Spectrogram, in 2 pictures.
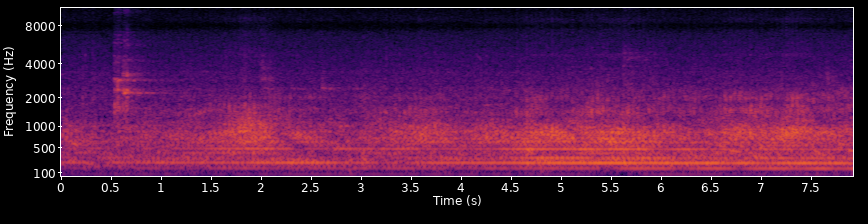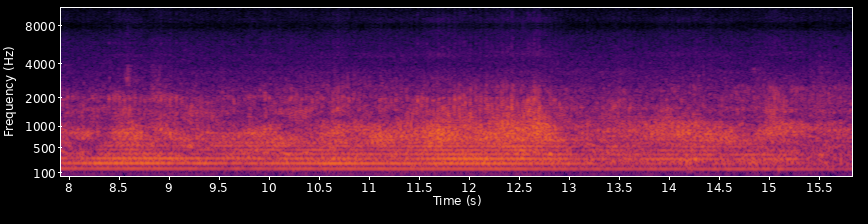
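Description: A steady mechanical drone of several low tones, with a rushing noise rising and falling over it.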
